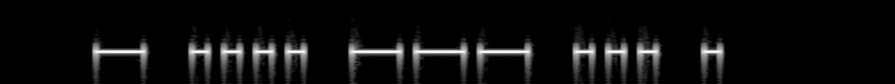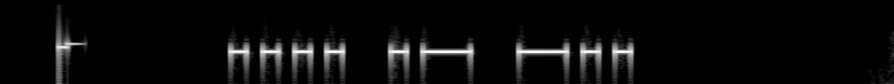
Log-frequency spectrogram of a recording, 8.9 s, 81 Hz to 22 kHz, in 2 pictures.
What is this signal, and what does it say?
Morse code, heard as a keyed tone, about 15 wpm, 700 Hz. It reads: THOSE HAD
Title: Sets of 2 Words - New Word Drill - 15wpm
